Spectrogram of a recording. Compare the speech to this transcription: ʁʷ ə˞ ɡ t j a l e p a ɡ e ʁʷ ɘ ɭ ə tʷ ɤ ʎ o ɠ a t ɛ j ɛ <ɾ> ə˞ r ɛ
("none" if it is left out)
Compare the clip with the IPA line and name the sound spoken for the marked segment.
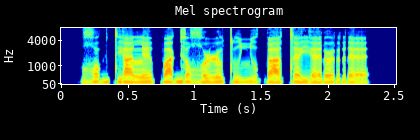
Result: ɾ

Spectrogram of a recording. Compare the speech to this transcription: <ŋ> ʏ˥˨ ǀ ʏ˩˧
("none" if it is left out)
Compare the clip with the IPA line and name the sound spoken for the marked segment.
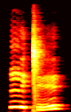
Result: ŋ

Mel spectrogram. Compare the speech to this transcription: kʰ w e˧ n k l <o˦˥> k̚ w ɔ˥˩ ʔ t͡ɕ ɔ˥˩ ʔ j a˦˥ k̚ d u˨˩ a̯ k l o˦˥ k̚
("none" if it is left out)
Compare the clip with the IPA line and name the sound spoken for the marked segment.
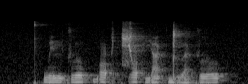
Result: o˦˥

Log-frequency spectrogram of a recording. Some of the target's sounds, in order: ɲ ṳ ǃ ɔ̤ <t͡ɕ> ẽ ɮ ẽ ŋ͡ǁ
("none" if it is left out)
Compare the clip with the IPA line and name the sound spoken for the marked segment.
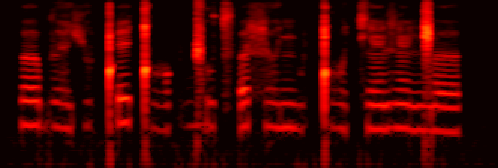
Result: t͡ɕ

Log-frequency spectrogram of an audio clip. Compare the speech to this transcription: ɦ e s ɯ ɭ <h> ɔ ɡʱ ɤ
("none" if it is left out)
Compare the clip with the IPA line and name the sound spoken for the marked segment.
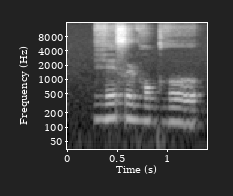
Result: ɦ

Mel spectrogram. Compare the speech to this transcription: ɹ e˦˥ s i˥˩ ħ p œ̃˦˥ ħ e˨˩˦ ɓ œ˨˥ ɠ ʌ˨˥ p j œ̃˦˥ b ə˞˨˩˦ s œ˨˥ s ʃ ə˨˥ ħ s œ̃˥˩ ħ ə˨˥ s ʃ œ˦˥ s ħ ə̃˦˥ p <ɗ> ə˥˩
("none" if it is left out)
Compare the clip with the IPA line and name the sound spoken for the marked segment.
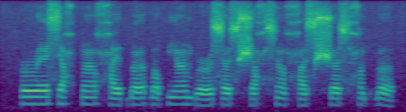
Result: ɠ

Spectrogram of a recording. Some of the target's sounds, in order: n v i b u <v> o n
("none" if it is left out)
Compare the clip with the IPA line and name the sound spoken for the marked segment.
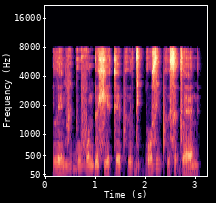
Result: v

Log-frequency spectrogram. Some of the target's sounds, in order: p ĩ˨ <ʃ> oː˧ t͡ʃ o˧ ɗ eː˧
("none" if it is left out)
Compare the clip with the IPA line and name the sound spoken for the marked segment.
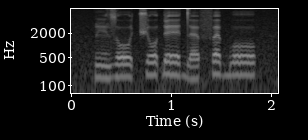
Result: z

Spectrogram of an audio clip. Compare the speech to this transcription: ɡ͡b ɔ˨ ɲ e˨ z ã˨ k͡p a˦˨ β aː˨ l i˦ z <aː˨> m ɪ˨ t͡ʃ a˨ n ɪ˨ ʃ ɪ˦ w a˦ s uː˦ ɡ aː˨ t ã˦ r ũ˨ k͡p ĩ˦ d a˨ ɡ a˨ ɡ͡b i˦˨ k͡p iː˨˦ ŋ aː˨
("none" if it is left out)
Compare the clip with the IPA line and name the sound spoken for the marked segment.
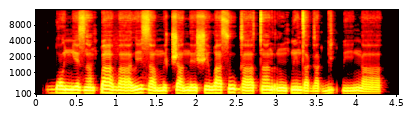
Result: a˨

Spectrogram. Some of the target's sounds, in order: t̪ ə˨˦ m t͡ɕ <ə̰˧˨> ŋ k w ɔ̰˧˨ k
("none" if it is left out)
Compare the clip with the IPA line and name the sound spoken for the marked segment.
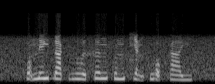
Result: a̰˧˨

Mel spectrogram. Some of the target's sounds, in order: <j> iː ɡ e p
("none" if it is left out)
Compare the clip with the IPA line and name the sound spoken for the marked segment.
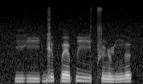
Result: j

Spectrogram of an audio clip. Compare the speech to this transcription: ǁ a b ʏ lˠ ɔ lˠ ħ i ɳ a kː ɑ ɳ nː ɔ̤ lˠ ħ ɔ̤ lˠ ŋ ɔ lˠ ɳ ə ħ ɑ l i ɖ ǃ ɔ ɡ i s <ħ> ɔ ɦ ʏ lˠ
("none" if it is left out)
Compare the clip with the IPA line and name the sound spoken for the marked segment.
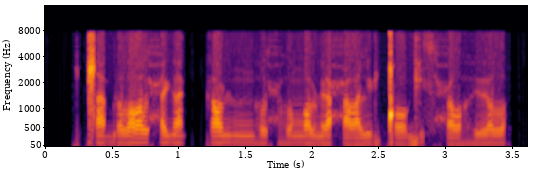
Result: ħ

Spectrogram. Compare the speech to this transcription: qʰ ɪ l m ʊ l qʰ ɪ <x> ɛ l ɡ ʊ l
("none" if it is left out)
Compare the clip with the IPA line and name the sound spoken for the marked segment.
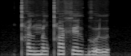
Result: x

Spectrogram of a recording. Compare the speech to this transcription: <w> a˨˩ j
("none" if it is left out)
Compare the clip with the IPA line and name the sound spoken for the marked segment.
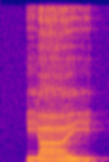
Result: j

